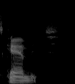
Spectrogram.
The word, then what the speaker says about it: Cambage: All right, so the one word of the day, y'all can't see it, but I'm going to put it up here, is Liz Cambage. Is that how you say it? – Yeah, it's Liz Cambage.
